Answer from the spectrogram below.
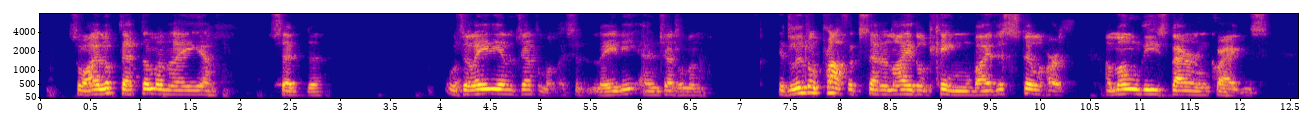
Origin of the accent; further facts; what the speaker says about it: Newfoundland and Labrador, Canada; I was from the Bay right. in Newfoundland. I'm from rural Newfoundland.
